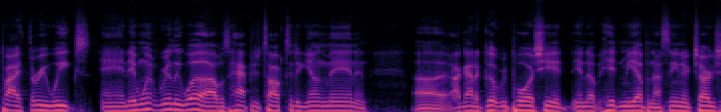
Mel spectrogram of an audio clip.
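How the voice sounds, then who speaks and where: Low-voiced American man, casual podcast host. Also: dry recording, studio quality. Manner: informal, slangy, earnest storytelling.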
